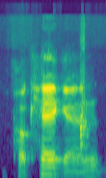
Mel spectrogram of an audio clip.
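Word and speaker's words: Pokagon: No, it's a Well, it's actually the name Pokeagan is how we pronounce it here in Indiana. Pokeagen is an Indian uh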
